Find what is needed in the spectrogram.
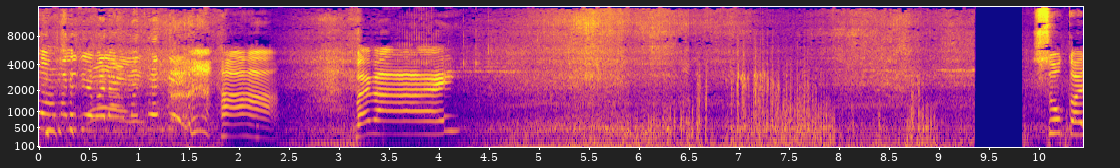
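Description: Voices and a held, wavering call fill the first few seconds. From about four seconds in, the steady low rumble of a car driving, engine and road noise heard from inside the cabin, cuts off suddenly near the end.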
